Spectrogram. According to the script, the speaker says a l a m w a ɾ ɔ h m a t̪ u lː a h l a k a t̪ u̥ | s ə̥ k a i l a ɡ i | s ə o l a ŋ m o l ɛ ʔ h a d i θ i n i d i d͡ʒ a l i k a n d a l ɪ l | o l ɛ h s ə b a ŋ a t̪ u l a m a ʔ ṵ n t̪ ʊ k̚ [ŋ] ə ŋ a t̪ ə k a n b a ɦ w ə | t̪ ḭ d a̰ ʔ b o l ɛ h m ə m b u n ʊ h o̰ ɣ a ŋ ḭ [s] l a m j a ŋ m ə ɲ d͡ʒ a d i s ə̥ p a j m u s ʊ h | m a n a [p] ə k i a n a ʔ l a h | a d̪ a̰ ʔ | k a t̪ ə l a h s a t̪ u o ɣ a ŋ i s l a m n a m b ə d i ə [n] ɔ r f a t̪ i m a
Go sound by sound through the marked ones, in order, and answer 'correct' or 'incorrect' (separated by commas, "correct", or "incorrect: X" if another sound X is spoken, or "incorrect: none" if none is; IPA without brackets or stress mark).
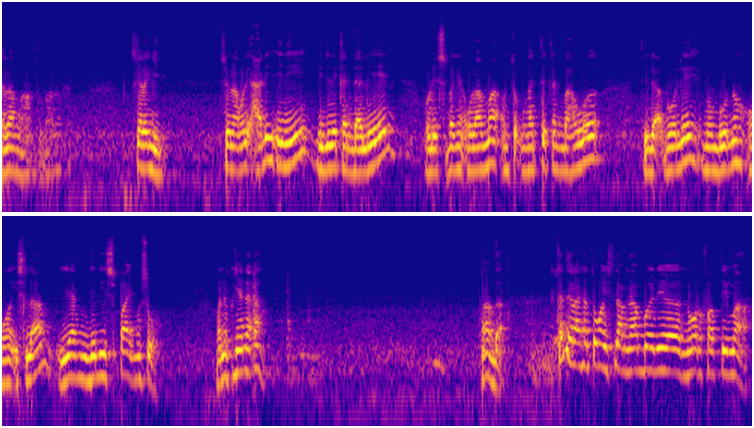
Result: incorrect: m, correct, correct, correct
